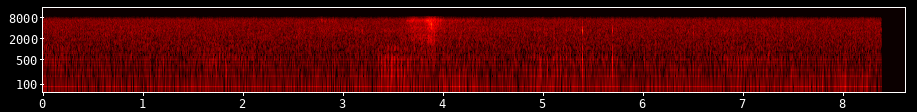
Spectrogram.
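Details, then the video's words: Cat lying on a pillow with floral decor, purring: an unbroken low, grainy rumble, with a soft rustle in the middle and several faint clicks toward the end. "Purring Cat"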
